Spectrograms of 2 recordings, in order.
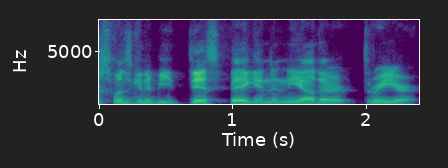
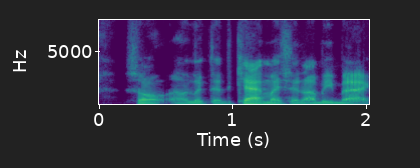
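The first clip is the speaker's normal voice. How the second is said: ordinary talk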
